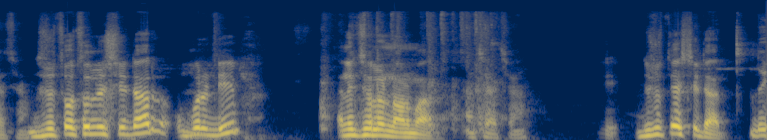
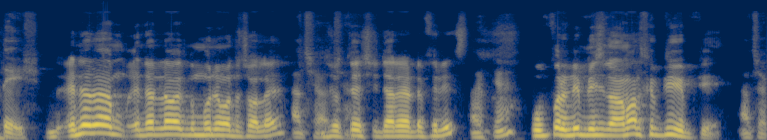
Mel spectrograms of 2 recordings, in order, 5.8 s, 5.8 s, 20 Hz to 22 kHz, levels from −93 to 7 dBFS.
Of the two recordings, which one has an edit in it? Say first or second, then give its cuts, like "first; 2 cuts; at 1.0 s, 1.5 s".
first; 1 cut; at 4.7 s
